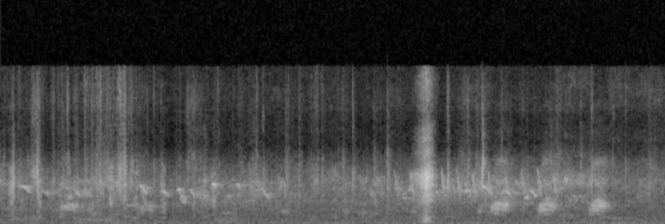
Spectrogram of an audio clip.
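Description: Birds calling: many quick chirps in the first few seconds, then three short calls under a second apart near the end, with a single sharp click about six seconds in.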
